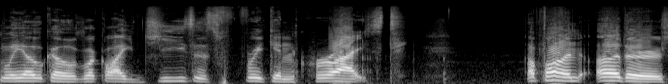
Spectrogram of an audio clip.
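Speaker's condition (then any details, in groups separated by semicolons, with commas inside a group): Cerebral palsy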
